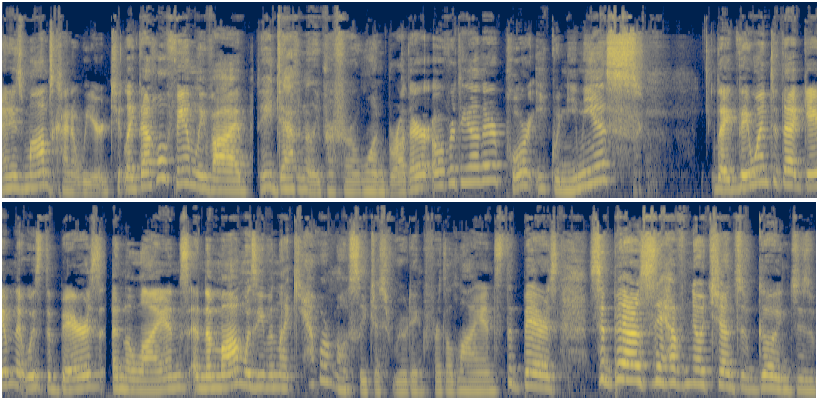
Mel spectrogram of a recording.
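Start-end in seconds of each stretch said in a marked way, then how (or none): 11.2-16.3 put-on French accent, chatty tone. Retelling what the mom said at the game: imitating the mom in a French accent. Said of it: "why am I doing a French accent?".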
